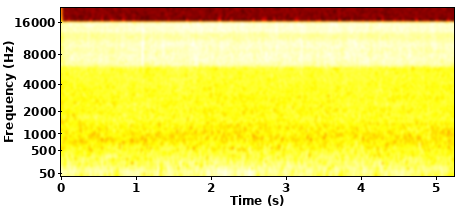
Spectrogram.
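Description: Heavy rain falling steadily onto pavement and standing water, with a low rumble underneath.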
